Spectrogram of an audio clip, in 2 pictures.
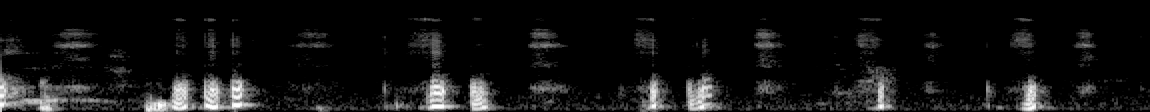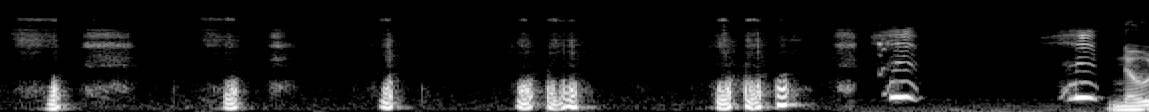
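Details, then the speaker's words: Stridor in a child with upper airway obstruction, with subcostal retractions: rapid noisy breaths, each carrying a harsh, high-pitched crowing sound. "Now, let's listen to what Strider sounds like. Notice here that the patient is experiencing strider with subcostal retractions."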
